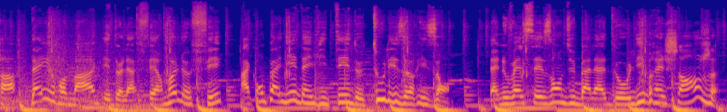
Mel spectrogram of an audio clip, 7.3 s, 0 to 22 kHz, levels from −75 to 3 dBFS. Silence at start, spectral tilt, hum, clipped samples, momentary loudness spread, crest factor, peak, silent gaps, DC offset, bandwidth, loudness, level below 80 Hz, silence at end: 0 s; -4.5 dB/octave; none; under 0.1%; 4 LU; 14 dB; -4 dBFS; none; under 0.1%; over 20 kHz; -17 LUFS; -22 dBFS; 0 s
